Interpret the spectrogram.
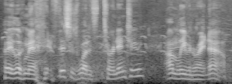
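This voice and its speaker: A man's voice: fairly high pitch, lively intonation, a little fast, slight background noise, close to an everyday voice. A man playing a blunt, wary castaway in a comic radio play, casual and protesting.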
